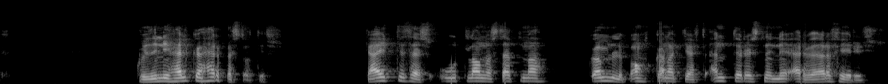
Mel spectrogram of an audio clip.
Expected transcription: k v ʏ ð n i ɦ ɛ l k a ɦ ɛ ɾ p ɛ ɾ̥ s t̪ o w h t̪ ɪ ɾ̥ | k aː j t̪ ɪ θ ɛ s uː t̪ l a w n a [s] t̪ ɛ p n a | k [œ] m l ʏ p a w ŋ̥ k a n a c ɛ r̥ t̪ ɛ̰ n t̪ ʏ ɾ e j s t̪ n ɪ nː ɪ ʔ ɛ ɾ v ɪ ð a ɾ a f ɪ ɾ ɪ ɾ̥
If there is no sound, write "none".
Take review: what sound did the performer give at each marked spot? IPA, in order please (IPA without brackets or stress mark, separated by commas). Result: s, œ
